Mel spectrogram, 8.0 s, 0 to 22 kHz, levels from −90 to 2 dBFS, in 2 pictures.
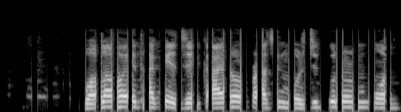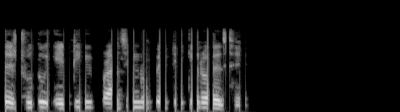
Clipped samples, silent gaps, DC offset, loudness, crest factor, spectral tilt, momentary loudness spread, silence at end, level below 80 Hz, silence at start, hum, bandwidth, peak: under 0.1%; none; under 0.1%; -20 LUFS; 18 dB; -6 dB/octave; 7 LU; 1.6 s; -52 dBFS; 0.85 s; none; 7.8 kHz; -4 dBFS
